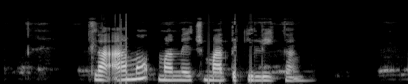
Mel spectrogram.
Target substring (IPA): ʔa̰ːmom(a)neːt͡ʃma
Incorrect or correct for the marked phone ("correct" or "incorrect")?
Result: correct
